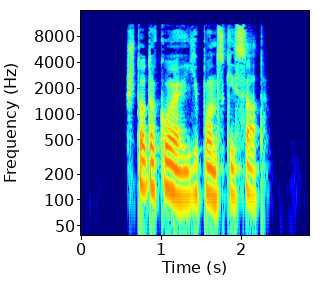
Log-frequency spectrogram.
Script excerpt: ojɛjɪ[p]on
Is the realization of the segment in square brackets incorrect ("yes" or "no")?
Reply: no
